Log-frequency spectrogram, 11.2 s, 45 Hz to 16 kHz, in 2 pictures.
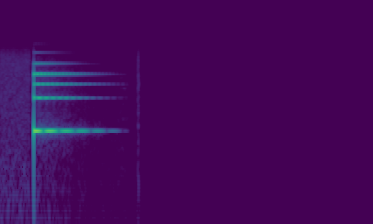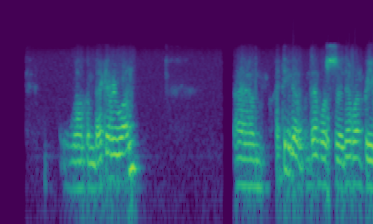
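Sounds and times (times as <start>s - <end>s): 
meditation chime: 0.5s - 1.8s
speech: 6.0s - 7.7s, 9.1s - 11.1s.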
